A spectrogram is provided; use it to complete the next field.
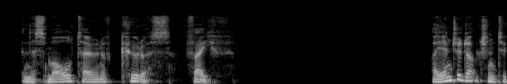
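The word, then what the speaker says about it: Culross: We'll set out on our journey across Scotland in the small town of Coorous, Fife. My introduction to Coorous, which I've since learned to pronounce Coorous, was on a particularly cold, dreich day.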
